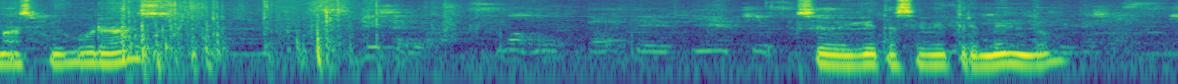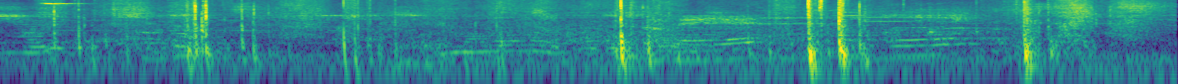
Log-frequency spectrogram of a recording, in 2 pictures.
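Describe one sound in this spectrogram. A cardboard box scrapes and taps as a hand handles it.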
